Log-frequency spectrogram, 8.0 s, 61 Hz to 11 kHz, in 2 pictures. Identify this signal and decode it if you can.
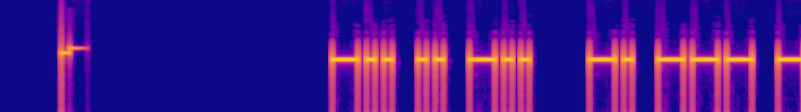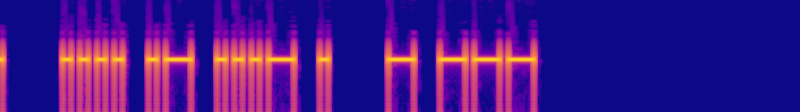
Morse code, heard as a keyed tone, about 28 wpm, 700 Hz. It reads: DID NOT HAVE TO
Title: Sets of 4 Words 28wpm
